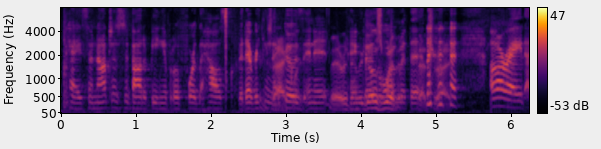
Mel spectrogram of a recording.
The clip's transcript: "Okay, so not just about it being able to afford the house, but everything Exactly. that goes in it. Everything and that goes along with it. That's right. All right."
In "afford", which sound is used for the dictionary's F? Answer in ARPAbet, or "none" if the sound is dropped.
F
